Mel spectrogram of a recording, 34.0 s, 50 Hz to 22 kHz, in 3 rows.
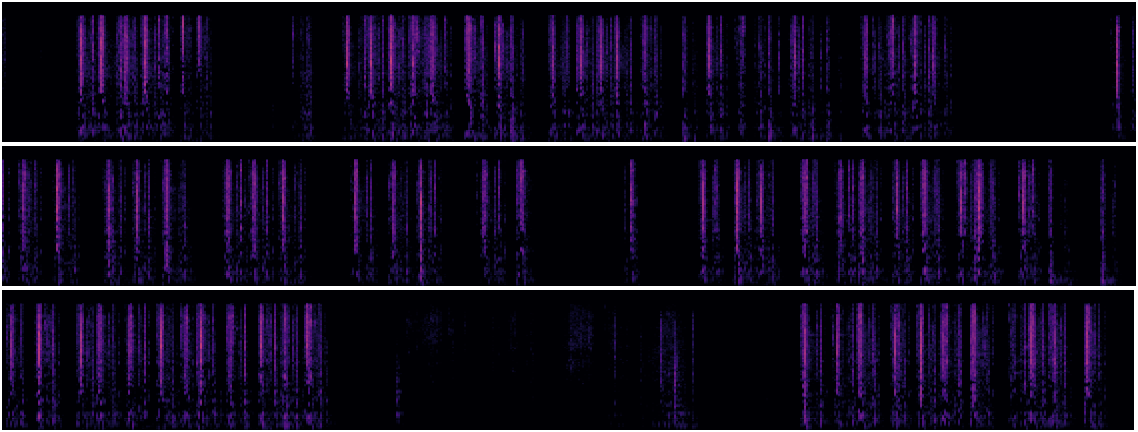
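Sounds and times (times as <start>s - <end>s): typewriter keys clicking: 0.8s - 2.1s, 3.0s - 9.5s, 11.1s - 16.6s, 18.3s - 26.0s, 30.7s - 33.8s.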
